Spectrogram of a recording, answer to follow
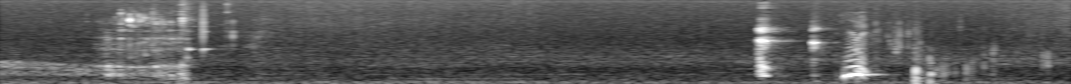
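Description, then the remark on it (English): A voice imitates a man behind a counter taking a swig of water, with a few quick, wet throat clicks and swallows bunched together near the end, after a quiet stretch with faint noise. No words are spoken. “He just looks at me, takes a fucking swig of his water.”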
